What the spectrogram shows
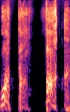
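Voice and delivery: mock furious, pissed-off outburst, very high pitched. Retelling how Stanley Kubrick ran Shelley Duvall down: imitating Stanley Kubrick angry.

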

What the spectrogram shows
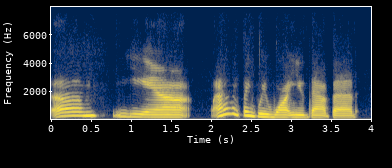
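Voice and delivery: slow, drawn-out delivery. Imagining colleges hearing the recording and turning her down: imitating a college. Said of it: "They'll be like".

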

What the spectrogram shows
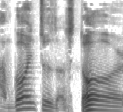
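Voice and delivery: slow put-on Mexican accent, each word falling in pitch. Explaining how he had to read a line, showing it: Mexican accent, dropping each word. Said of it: "when you do the Mexican accent".

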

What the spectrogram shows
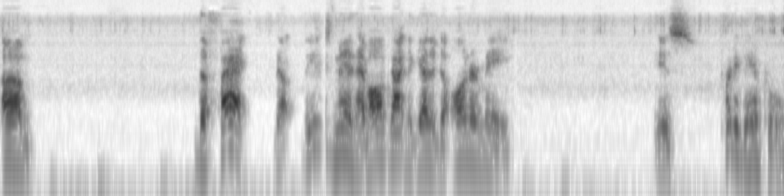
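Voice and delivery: slow, emotional, choked-up voice holding back tears. Thanking the wrestlers honoring him at his final show, choked up. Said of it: "I don't know if I can say this without getting choked up".

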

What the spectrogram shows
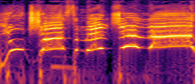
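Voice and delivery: very high-pitched, very loud furious screaming. Retelling how she screamed at him when he wanted food, retelling a scream. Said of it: "Like literally just like screamed at him".

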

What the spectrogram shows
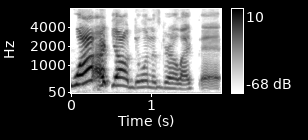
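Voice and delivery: plain

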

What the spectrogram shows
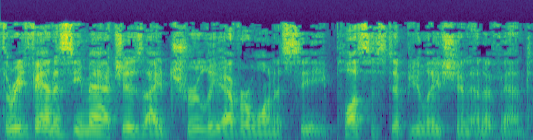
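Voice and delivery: plain

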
